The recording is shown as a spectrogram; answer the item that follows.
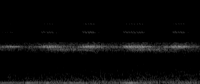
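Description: Crickets chirping, a steady high trill that swells about twice a second: the stock sound effect for a joke met with silence.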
